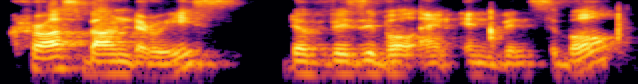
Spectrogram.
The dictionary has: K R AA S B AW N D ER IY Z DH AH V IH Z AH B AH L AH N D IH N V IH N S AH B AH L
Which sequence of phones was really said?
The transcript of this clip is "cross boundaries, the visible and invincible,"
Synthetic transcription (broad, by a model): K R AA S B AW N D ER IY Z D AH V IH Z AH B AH L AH N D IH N V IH N S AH B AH L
